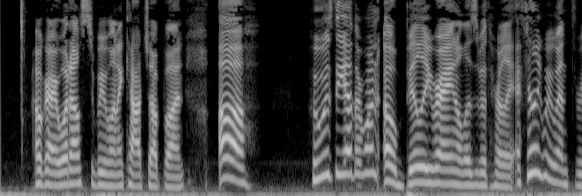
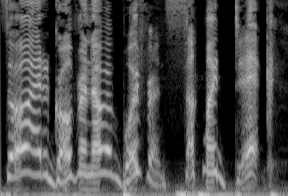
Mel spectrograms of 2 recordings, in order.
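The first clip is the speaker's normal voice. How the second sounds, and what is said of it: Raspy imitation of another person's voice. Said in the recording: “that was my Andy Cohen... I got a little raspy in there... That's my impression of the year”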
